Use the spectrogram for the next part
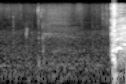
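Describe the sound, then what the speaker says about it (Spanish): A single sharp, loud cough from a speaker at the podium of an international conference against female genital mutilation, bursting out abruptly after near silence. "ven que las dificultades con la tos me lo impide"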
